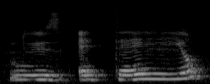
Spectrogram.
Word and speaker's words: nous étions: Nous étions. Ah oui, alors là, cette fois-ci, nous étions. D'accord? Oui. Donc, c'est IONS. Et on fait bien la liaison entre le nous et étions.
